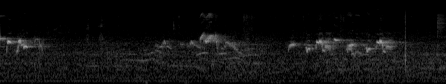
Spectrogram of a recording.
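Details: Red-whiskered bulbul, a trainee decoy bird used in trapping on 11/12/2016, sings to lure wild bulbuls: bright warbled phrases of quick rising and falling notes, two bursts separated by a short pause, over light background hiss.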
